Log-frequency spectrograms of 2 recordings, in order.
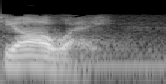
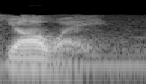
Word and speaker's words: Yahweh: And it should be pronounced Yahweh.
